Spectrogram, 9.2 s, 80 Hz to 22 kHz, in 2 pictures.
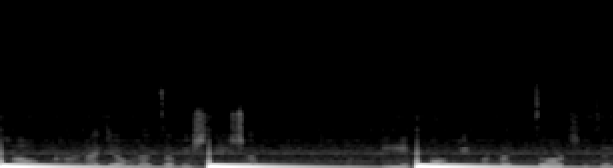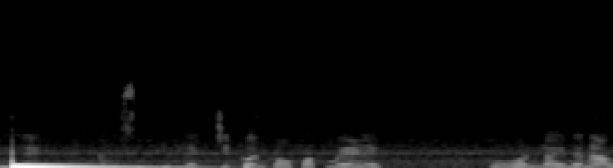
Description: Clock strike, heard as a bell, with speech in Goan Konkani. 4. Four o'clock.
